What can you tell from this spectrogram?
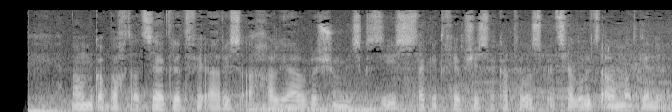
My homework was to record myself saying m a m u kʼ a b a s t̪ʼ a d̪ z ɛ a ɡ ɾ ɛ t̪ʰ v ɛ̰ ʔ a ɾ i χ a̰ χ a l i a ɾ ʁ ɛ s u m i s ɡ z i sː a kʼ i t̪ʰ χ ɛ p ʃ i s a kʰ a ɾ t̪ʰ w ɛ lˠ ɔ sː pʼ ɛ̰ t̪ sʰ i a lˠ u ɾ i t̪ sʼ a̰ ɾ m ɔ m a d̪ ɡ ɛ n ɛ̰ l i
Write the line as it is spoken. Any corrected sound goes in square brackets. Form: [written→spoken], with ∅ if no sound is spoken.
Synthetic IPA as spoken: m a m u kʼ a b a [s→χ] t̪ʼ a d̪ z ɛ a ɡ ɾ ɛ t̪ʰ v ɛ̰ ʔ a ɾ i [χ→s] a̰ χ a l i a ɾ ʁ ɛ [s→ʃ] u m i s ɡ z i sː a kʼ i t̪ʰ χ ɛ p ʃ i s a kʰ a ɾ t̪ʰ w ɛ lˠ ɔ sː pʼ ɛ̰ t̪ sʰ i a lˠ u ɾ i t̪ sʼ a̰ ɾ m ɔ m a d̪ ɡ ɛ n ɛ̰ l i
